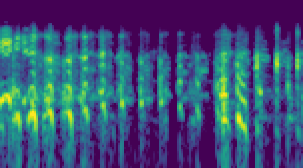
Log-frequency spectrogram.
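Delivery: high snorting giggle fit; real snort-laugh bursting out. Real, not acted. Co-host cracking up mid-show with a snorting laugh. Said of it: "you and your snorting".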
